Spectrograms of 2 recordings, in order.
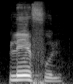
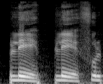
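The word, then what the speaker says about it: playful: प्लेफुल, प्लेफुल पे इतना जोर नहीं है, प्ले पे है, ठीक है।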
